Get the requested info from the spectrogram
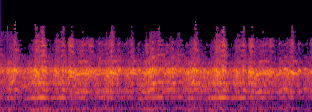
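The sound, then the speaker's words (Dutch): A large flock of geese flying overhead, honking continuously, many overlapping calls forming a dense, steady chorus that stays fairly loud throughout, with no voices. “Waren ze onder de indruk van die eenzame plek, van de wijdheid, van de overvliegende ganzen in de lucht?”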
